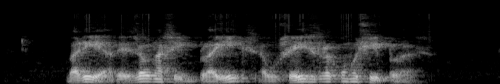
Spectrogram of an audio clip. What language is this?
Catalan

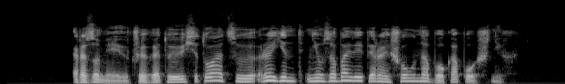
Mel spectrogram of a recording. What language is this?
Belarusian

